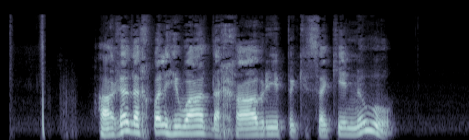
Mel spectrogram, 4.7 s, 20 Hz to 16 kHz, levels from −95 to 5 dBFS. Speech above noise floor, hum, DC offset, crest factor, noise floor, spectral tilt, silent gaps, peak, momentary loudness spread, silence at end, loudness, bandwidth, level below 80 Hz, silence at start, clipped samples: 57 dB; none; under 0.1%; 18 dB; -73 dBFS; -6 dB/octave; none; 0 dBFS; 11 LU; 0.8 s; -17 LUFS; 11 kHz; -64 dBFS; 1 s; under 0.1%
